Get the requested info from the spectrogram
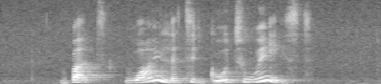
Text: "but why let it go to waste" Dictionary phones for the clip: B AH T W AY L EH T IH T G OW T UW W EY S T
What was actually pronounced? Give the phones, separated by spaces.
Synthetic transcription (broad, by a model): B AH T W AY L EH T IH T G OW T UW W EY S T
